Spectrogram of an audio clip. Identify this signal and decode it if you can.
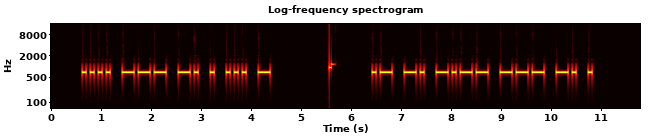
Morse code, heard as a keyed tone, about 15 wpm, 700 Hz. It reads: HONEST ANYONE
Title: Sets of 5 Words Encore - New Word Drill - 15wpm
